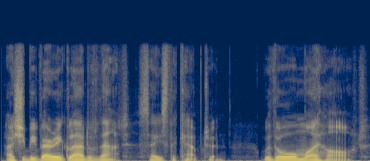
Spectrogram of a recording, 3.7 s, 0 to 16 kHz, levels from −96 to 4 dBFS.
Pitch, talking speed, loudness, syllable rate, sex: 110 Hz, 225 wpm, -17 LUFS, 5.0 syllables/s, male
